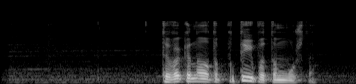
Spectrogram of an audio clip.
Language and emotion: Russian, angry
